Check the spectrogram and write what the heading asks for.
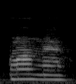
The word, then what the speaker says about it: Мане: Мане. Мане. Да. Буква М, потом А, потом Не, потом Э или Е? Е, но читается как Э. Мане читается как Э, понятно.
